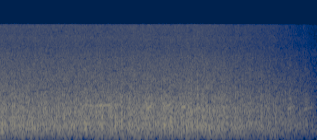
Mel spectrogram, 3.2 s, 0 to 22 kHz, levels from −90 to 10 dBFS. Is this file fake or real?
fake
